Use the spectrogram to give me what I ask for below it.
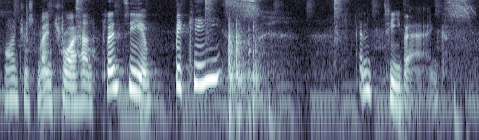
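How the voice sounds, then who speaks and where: A woman with a broad Kiwi accent hosts a casual livestream from her cooking. She talks in a chatty, jokey, slangy way at a medium pitch, with clear music playing behind her. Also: sing-song, unhurried. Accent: broad New Zealand. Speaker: livestream host.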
